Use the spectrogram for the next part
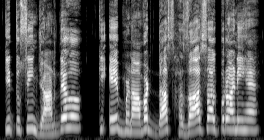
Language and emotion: Punjabi, surprised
